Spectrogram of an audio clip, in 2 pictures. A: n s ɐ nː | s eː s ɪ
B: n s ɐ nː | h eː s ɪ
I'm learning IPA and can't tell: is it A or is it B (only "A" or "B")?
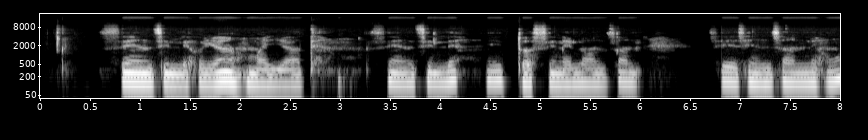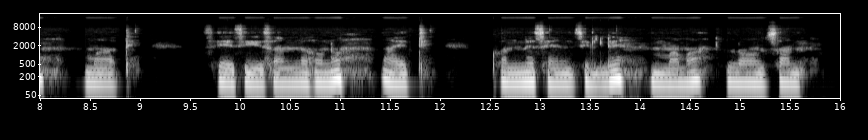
A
